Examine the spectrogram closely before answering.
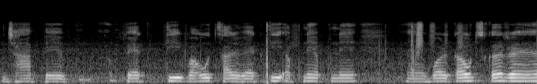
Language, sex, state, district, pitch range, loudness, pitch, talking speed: Hindi, male, Jharkhand, Ranchi, 135-155 Hz, -18 LUFS, 145 Hz, 135 wpm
